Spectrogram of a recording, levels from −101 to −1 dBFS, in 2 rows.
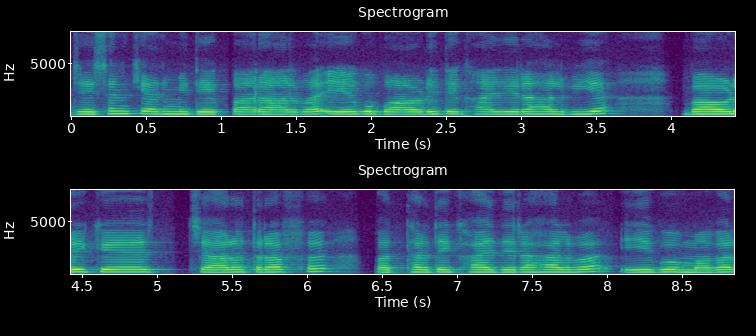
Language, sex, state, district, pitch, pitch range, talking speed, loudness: Bhojpuri, female, Uttar Pradesh, Deoria, 225 Hz, 220-230 Hz, 170 wpm, -16 LUFS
